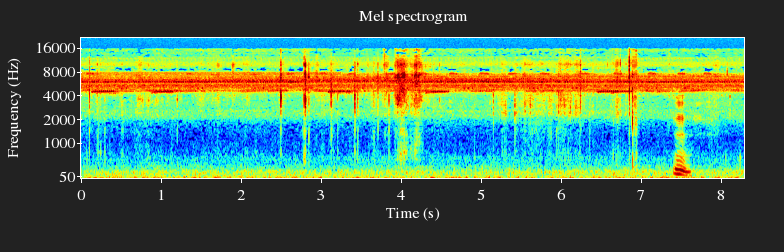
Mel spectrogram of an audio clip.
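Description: Steady high-pitched chorus of insects, with a fainter chirp switching on and off every second or two, over a low steady rumble and small clicks of a packet being handled.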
